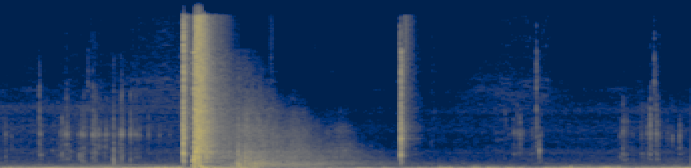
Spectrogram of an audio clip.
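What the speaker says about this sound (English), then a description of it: "I think there's a little bit of a hang fire with that last round, and now you just have a click and no bang" A Johnson rifle fires one loud, sharp shot at a range, its echo ringing out for about a second, followed by a brief crisp click a couple of seconds later amid steady outdoor background noise.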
